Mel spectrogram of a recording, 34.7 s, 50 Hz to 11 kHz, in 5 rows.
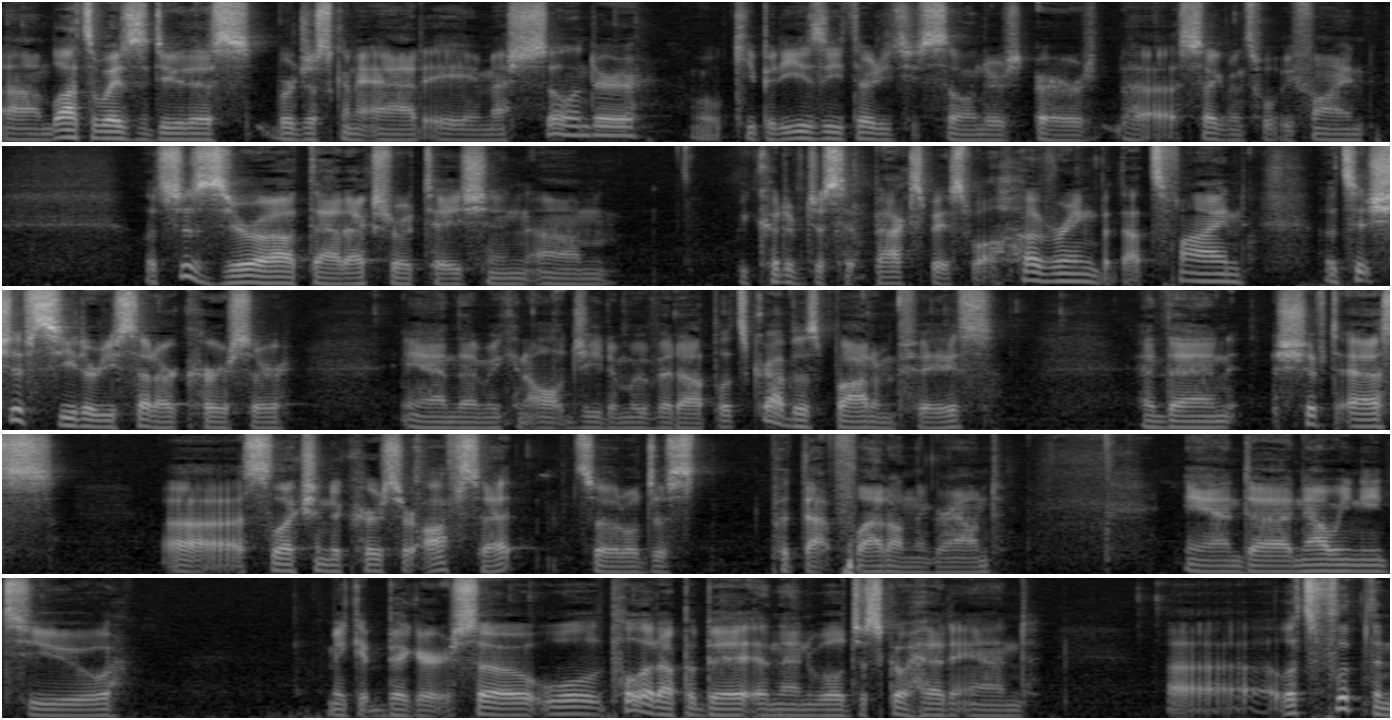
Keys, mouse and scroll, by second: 0.8 shift+a, 5.7 alt+right click, 6.1 alt+click, 6.6 alt+middle click, 7.7 click, 12.1 alt+right click, 12.3 alt+click, 12.9 alt+middle click, 13.7 shift+c, 14.2-14.6 scroll down 5, 14.6 alt+click, 16.4 alt+g, 16.9 right click, 17.4 alt+click, 17.9 right click, 18.4 click, 18.9 alt+click, 19.4 alt+middle click, 20.3 shift+s, 25.5 alt+middle click, 27.8 click, 28.2-29.2 scroll down 2, 29.2 g, 30.8 alt+click, 31.4 right click, 33.4 click, 34.1 right click.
